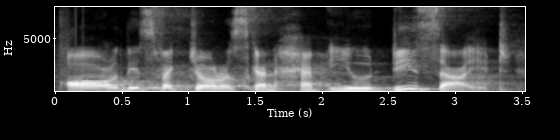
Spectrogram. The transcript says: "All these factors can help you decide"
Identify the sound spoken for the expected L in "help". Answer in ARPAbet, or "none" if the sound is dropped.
none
